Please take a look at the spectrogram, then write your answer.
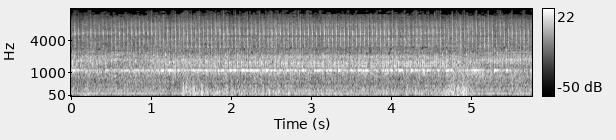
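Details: Triumph Stag at idle: steady idle with a loose, uneven tapping riding over it, about three a second; owner suspects the timing chains or jackshaft, unconfirmed.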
